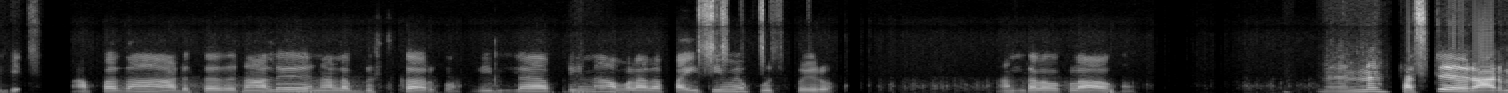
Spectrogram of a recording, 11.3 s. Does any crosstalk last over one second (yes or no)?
no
